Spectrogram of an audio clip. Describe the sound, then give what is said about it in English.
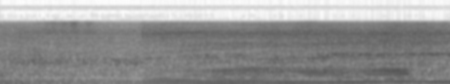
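A Katana motorcycle engine revs up steadily while filtering through traffic, its pitch climbing over several seconds beneath a constant rush of road and wind noise, fairly loud, with no talking. “Well, I feel confident enough to filter through the traffic, which is always a sign.”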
